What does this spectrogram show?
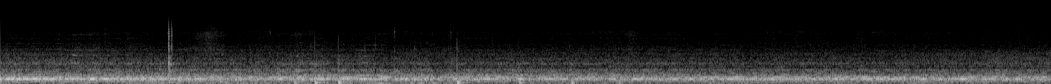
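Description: Cars of a manifest freight train rolling past: a steady rumble with a low, even hum, and a sharp clank about a second and a half in.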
